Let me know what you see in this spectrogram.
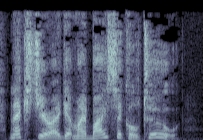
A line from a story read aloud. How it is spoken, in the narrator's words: she added more cheerfully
